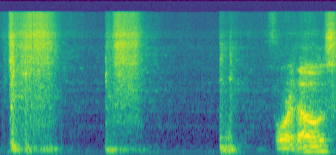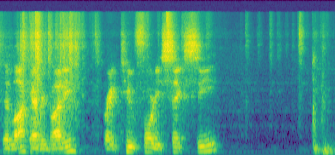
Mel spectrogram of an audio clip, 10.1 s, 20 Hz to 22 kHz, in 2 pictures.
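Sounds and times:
cellophane packs rustling: 4.8s - 6.6s.

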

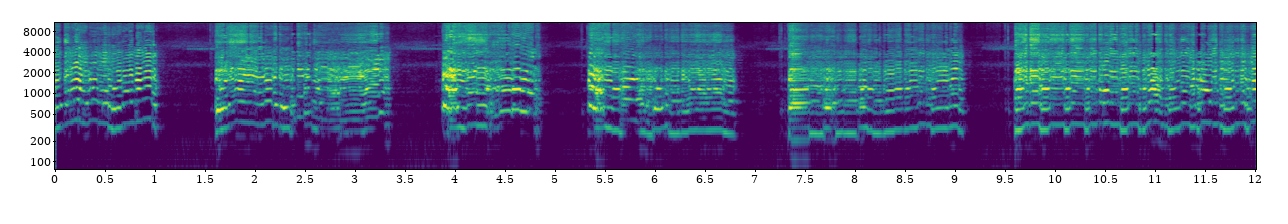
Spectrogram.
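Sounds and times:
tenor saxophone improvising: 0.0s - 12.0s.

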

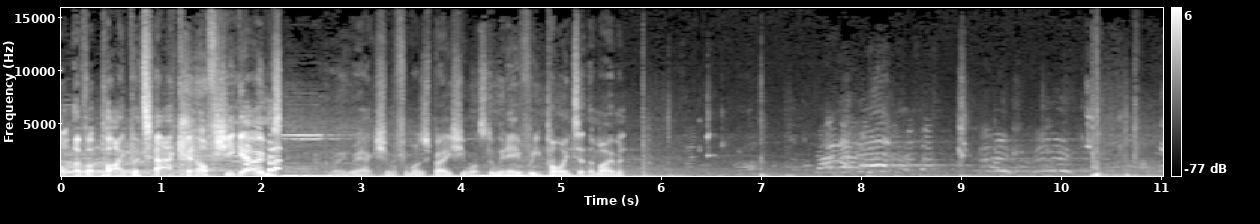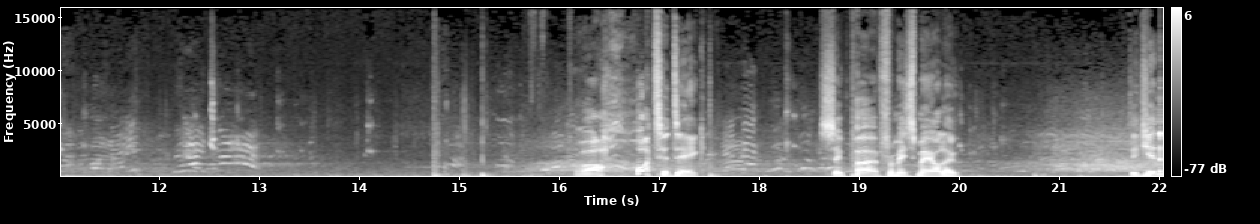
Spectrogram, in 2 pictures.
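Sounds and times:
voices in arena: 0.0s - 13.7s, 14.5s - 22.0s.

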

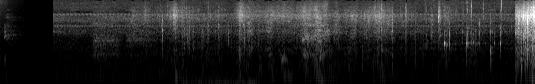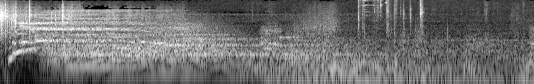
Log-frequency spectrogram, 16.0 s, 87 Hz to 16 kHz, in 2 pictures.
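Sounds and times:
scary music: 8.3s - 16.0s.

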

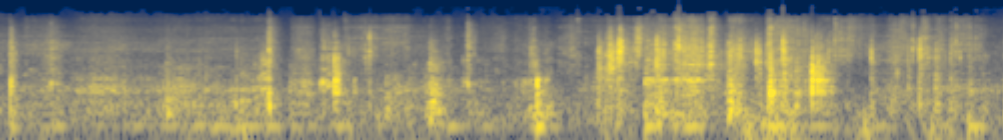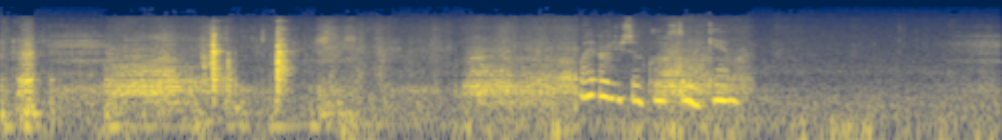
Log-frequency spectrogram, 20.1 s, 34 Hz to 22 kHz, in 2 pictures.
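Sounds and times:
scraping and clatter: 0.0s - 15.9s.

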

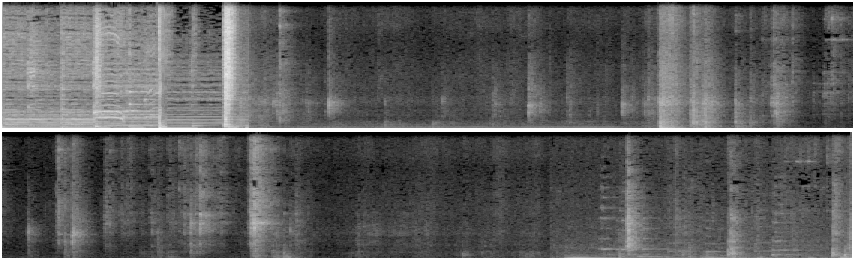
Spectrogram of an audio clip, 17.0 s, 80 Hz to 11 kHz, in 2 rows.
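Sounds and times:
low steady hum: 2.4s - 8.5s.

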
